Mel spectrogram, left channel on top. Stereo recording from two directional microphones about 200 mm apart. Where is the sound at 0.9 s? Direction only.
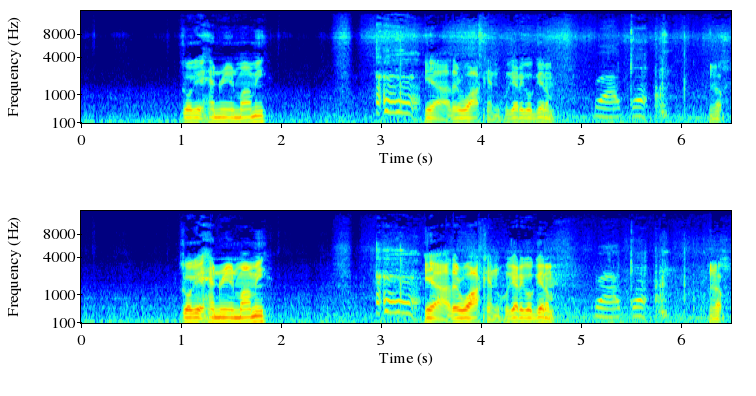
20° right (ahead or behind).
